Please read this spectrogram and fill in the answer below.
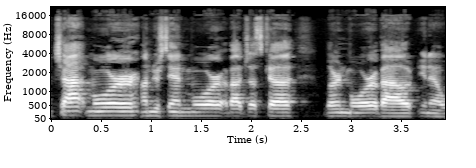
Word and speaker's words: Jessicah: Not, it's still pronounced Jessica, but throwing that out there.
